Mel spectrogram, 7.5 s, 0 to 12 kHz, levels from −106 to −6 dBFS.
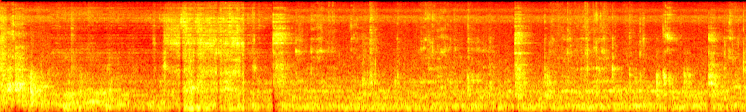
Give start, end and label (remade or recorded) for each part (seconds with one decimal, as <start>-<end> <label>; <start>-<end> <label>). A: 0.0-0.5 recorded; 0.5-2.7 remade; 2.7-7.5 recorded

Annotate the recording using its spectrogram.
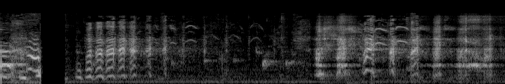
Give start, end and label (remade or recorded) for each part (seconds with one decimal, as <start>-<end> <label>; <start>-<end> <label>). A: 0.0-3.1 recorded; 3.1-3.6 remade; 3.6-4.2 recorded; 4.2-5.1 remade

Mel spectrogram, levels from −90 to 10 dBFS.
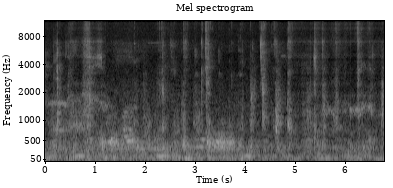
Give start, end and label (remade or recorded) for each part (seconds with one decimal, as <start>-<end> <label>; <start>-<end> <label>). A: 0.0-0.5 recorded; 0.5-1.2 remade; 1.2-4.9 recorded; 4.9-6.8 remade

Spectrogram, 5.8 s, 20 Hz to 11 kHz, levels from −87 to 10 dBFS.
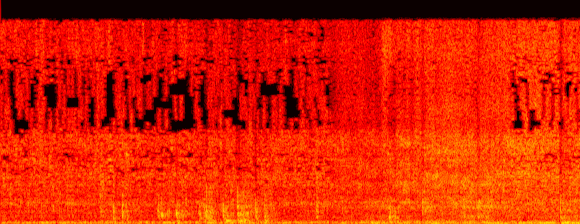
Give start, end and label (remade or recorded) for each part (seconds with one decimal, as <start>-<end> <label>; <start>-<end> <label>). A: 0.0-3.3 recorded; 3.3-5.1 remade; 5.1-5.8 recorded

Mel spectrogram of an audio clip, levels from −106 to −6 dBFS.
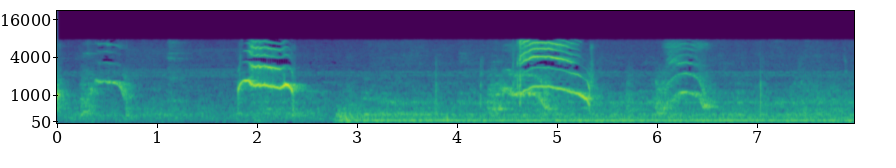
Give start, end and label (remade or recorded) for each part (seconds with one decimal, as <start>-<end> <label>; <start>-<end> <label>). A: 0.0-8.0 recorded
